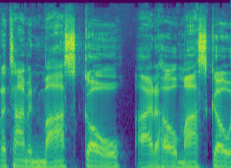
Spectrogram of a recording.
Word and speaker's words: Moscow: Moscow is how they pronounce it out there.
